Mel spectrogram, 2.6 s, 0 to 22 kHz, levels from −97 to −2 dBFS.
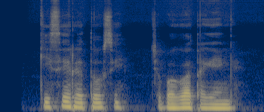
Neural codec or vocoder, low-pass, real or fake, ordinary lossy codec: none; none; real; none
